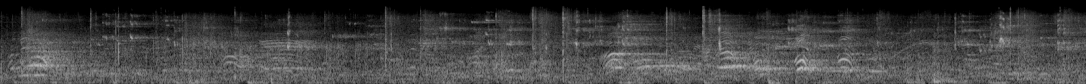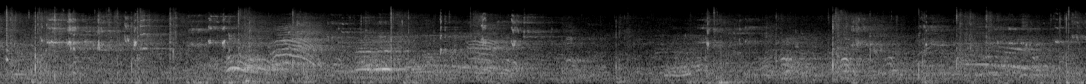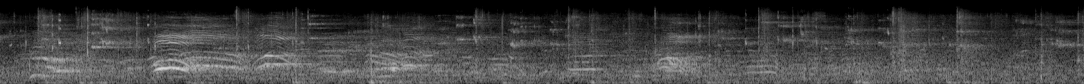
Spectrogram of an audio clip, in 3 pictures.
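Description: Badminton play in a large sports hall: sharp, irregular clicks of rackets striking shuttlecocks across several courts, under steady background chatter of voices.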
